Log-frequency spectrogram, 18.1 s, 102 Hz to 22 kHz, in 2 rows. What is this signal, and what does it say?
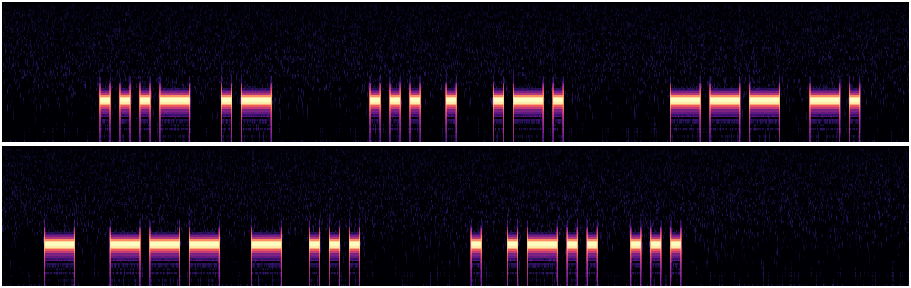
Morse code, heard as a keyed tone, hand-sent with a paddle, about 12 wpm, 520 Hz. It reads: VA SER ON TOTS ELS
